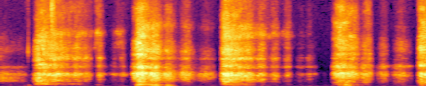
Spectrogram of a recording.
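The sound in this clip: A voice imitates a child's shaky, stuttering breathing just after crying. There are four bursts of quick, trembling gasps and sighing breaths, with short pauses between them.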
